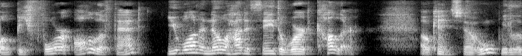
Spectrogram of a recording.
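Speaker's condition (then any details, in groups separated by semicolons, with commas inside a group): No condition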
